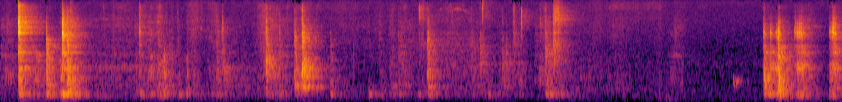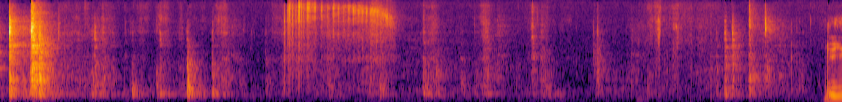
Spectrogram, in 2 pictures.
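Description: A screwdriver works on a PC case in short bursts of clicking, scraping and ratcheting metal, spaced out with quiet gaps, heard up close and faint overall.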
